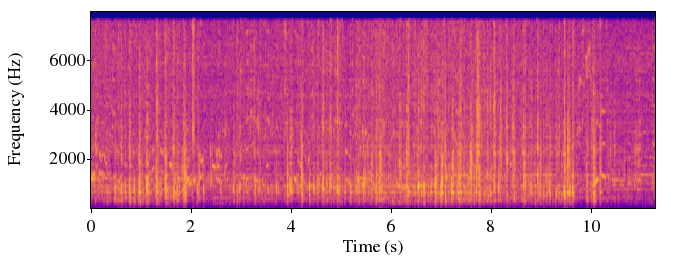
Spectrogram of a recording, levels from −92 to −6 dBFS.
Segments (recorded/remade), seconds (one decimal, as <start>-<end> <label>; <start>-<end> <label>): 0.0-11.3 recorded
